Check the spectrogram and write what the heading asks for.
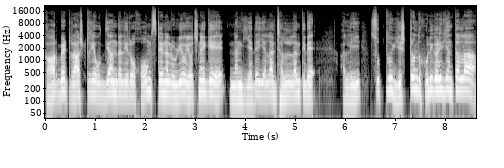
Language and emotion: Kannada, fearful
